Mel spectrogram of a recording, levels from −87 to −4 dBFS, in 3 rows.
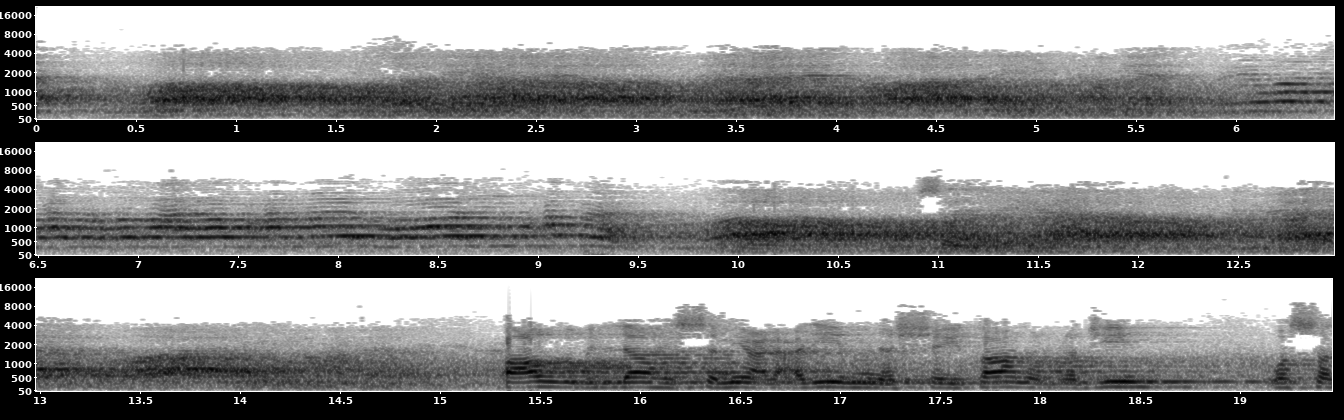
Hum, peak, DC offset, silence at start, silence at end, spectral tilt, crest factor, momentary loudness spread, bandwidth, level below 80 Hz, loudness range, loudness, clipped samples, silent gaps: none; 0 dBFS; under 0.1%; 0 s; 0 s; -4 dB/octave; 14 dB; 9 LU; 8 kHz; -58 dBFS; 3 LU; -13 LUFS; under 0.1%; none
